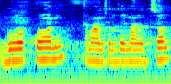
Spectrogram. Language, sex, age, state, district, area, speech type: Assamese, female, 45-60, Assam, Golaghat, urban, spontaneous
